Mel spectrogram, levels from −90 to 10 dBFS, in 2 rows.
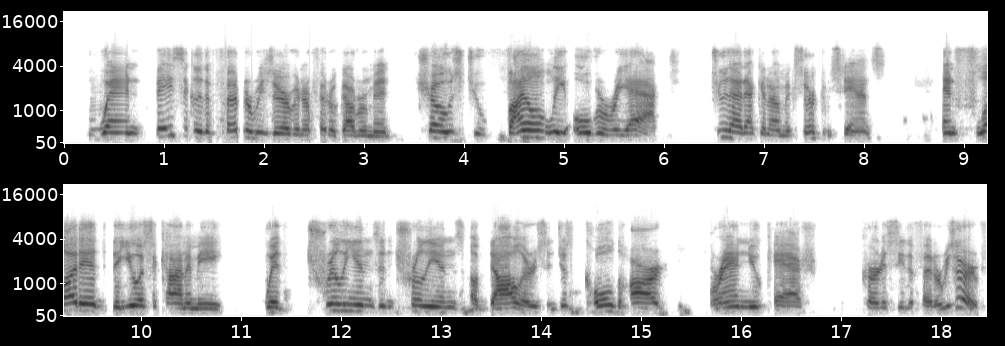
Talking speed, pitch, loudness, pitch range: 130 wpm, 165 Hz, -23 LUFS, 145-200 Hz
